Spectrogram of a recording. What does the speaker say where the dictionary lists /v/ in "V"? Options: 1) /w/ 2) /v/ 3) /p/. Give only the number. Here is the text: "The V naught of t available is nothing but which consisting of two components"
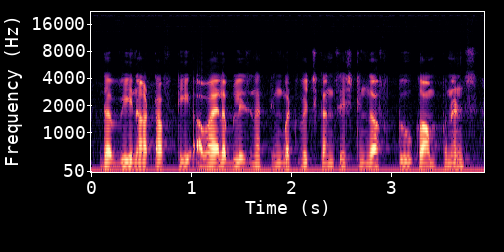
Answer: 2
